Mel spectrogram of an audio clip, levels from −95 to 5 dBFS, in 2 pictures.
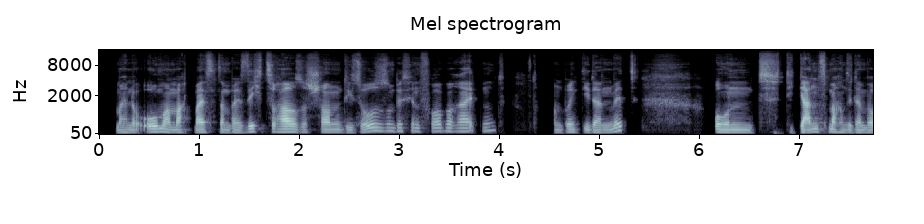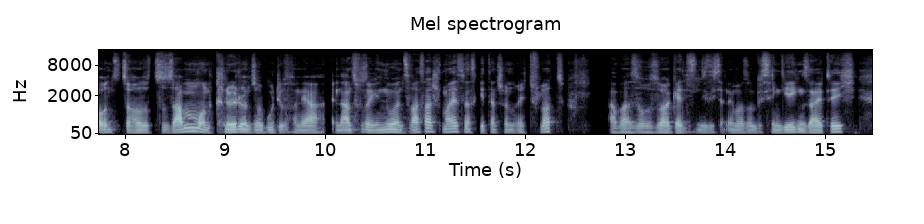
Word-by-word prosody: Meine 95 -1 -3
Oma 115 -1 +4
macht 100 -1 +1
meistens 105 0 +4
dann 105 -1 -2
bei 100 - 0
sich 125 +5 -1
zu 115 - 0
Hause 115 -2 +7
schon 105 0 +1
die 100 - -5
Soße 145 +9 0
so 145 - -6
'n - - -7
bisschen 140 -1 -6
vorbereitend 140 +4 -2 0.5
und 100 - -9
bringt 105 0 -4
die 105 - -1
dann 100 -1 +1
mit. - - -2 0.7
Und 100 -3 +1
die - - -12
Gans 105 +4 +6
machen 105 -2 0
sie 100 - -2
dann 100 -3 -1
bei - - +3
uns 100 - +1
zu 100 - 0
Hause 100 0 -1
zusammen 100 +9 +2
und - - +1
Knödel 110 -2 +2
so 95 -2 -3
gut, 100 0 -6
die - - -4
muss 95 +2 -9
man 95 -1 -8
ja 90 -1 0
in - - -6
Anführungszeichen 100 +2 -1
nur 110 +1 +2
ins 100 -3 -2
Wasser 110 +6 +2
schmeißen, 120 0 -1
das 110 - -8
geht - - -8
dann - - -5
schon 100 -2 -7
recht 95 0 -10
flott. - - -3 0.4
Aber 90 0 -4
so 90 0 -7
so 90 +1 -4
ergänzen 90 +2 -2
die 95 - -8
sich 90 - -8
dann - - -10
immer 90 -1 -6
so 95 - -8
'n 90 - -6
bisschen 95 +1 -4
gegenseitig. 105 +4 0
100 Hz, 250 wpm, -27 LUFS, 95-115 Hz, 0.7 s, Hause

